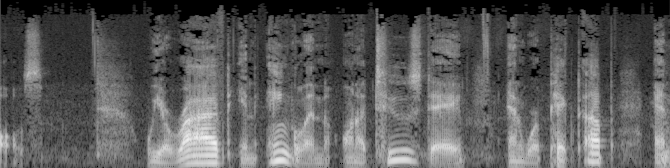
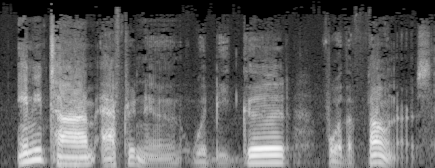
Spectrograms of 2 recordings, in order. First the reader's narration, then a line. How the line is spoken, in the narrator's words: I said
